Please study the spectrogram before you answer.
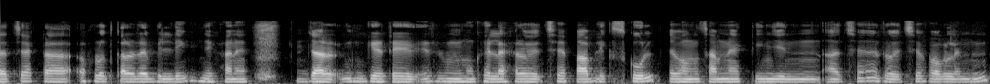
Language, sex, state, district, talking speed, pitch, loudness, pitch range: Bengali, male, West Bengal, Purulia, 135 wpm, 125 Hz, -18 LUFS, 125-135 Hz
